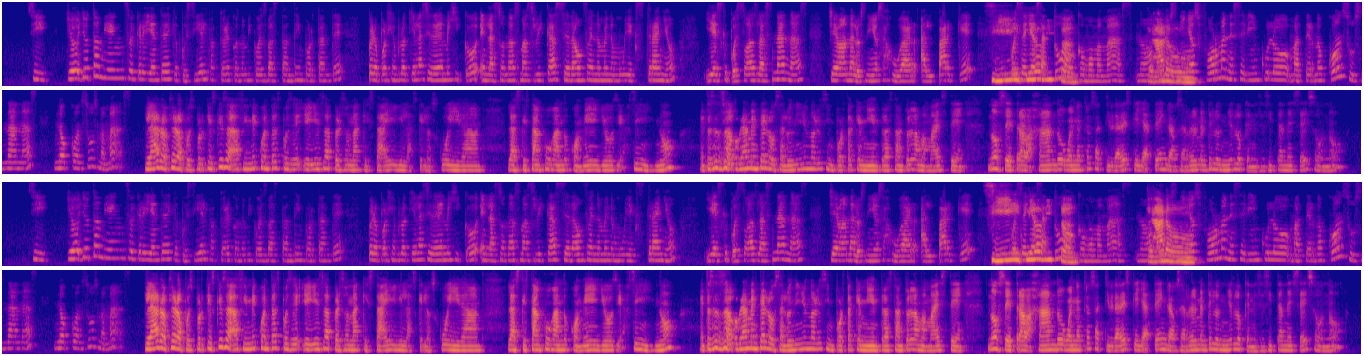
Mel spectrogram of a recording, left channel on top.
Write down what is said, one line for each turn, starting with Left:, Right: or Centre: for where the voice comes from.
Left: Sí, yo, yo también soy creyente de que pues sí, el factor económico es bastante importante, pero por ejemplo aquí en la Ciudad de México, en las zonas más ricas, se da un fenómeno muy extraño y es que pues todas las nanas llevan a los niños a jugar al parque
Right: Sí,
Left: y pues ellas
Right: sí lo he
Left: actúan
Right: visto.
Left: como mamás, ¿no?
Right: Claro,
Left: Y los niños forman ese vínculo materno con sus nanas, no con sus mamás.
Right: claro, claro, pues porque es que o sea, a fin de cuentas, pues e- ella es la persona que está ahí, las que los cuidan, las que están jugando con ellos y así, ¿no? Entonces,
Left: Sí.
Right: o sea, obviamente a los, a los niños no les importa que mientras tanto la mamá esté, no sé, trabajando o en otras actividades que ella tenga, o sea, realmente los niños lo que necesitan es eso, ¿no?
